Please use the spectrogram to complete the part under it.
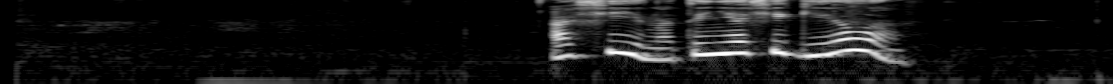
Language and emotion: Russian, neutral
